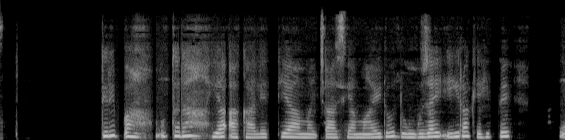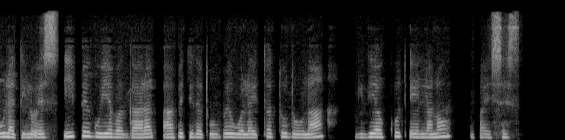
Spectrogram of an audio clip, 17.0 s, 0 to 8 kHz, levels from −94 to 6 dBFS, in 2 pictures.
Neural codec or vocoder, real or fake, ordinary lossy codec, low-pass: none; real; AAC, 32 kbps; 7.2 kHz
